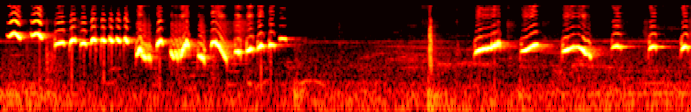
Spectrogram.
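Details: White-rumped shama singing a full varied song meant for tutoring other birds: fast repeated high chirps and trills, tumbling warbled notes, a brief click, then spaced rising and falling whistles.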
